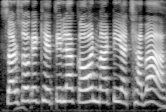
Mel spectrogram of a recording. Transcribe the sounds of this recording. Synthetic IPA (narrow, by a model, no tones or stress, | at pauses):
səɾsokekʰet̪ilakɔnmaʈiətːʃʰaba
